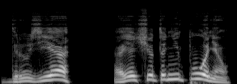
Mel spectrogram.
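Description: A man's voice: high voice, sing-song, unhurried, mellow, no echo, clean studio sound. A man voicing a timid, plump young man who mumbles and frets nervously.

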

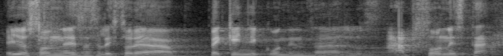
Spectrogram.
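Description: Guy hosting a radio music show, slightly high voice, long reverb tail on it. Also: a little fast, a bit bright. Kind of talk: radio music program chat.

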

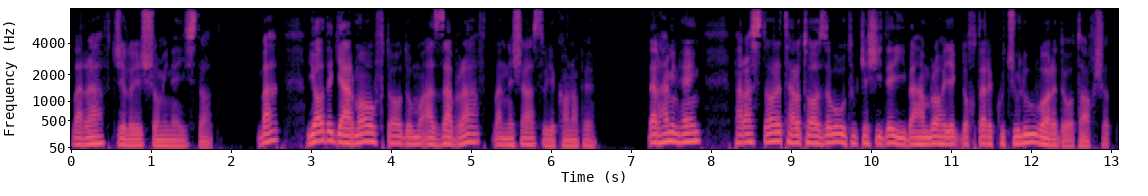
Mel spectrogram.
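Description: A man narrating an audiobook in a measured, even reading. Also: lowish voice, no room sound, dull audio. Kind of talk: scripted literary narration.

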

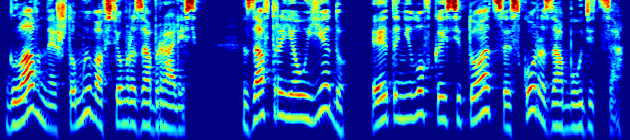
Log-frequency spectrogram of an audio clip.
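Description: A woman reading the part of a composed gentleman who speaks softly and coolly. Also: mid-range voice, animated, close to an everyday voice. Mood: cool calm. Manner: soft, cool and measured.

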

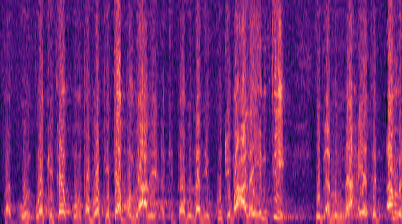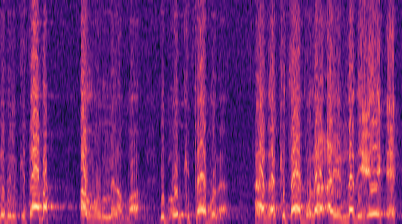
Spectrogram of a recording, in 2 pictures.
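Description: Older man, Egyptian Arabic accent, gravelly voice, lecturing on scripture, rhetorical questions, slows to recite verses. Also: high voice, darkish tone, a little hiss or hum, rough recording. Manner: conversational, poses questions then answers them, slows down to recite verses. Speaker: Quran commentator. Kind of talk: colloquial Quranic exegesis lecture.

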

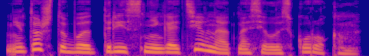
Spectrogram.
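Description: A woman narrating a first-person audiobook in a calm, wry storytelling manner. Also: mid-range voice, fast talker, no echo, clean studio sound.

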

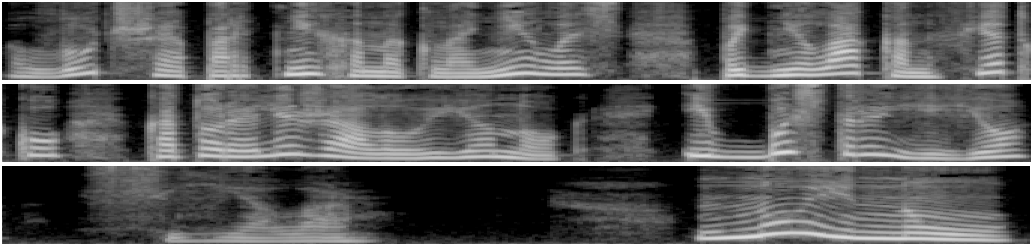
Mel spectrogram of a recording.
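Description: A woman reading a children's story aloud as a first-person narrator, in an animated way. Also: medium pitch, a little slow, hardly any pauses, dry recording, clean studio sound.

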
